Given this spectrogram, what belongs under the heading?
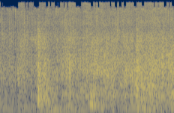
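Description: Crushed ginger and green chillies hitting hot oil with mustard seeds, cumin and curry leaves, a loud close sizzle with sharp crackling bursts as each addition lands, while making potato poha.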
